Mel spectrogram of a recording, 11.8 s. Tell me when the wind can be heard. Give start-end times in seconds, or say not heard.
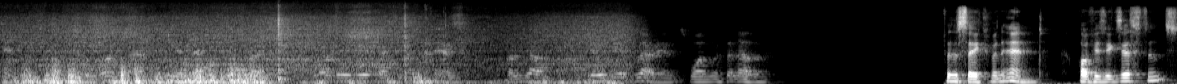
0.0-6.5.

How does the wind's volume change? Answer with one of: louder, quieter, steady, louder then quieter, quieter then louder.
quieter.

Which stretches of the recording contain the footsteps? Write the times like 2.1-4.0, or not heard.
not heard.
